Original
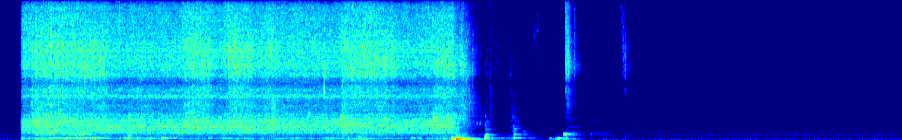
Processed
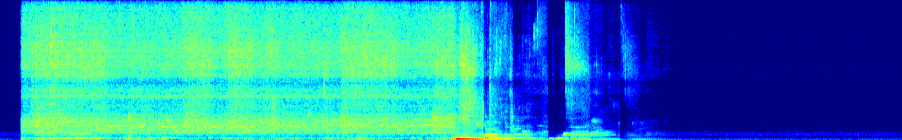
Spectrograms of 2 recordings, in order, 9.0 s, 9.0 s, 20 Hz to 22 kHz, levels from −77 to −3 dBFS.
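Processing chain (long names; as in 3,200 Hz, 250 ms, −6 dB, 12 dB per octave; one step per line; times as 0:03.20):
level that may fall only so fast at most 32 dB per second
level +6 dB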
